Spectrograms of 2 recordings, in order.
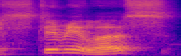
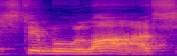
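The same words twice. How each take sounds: First: The word is said in its ordinary way. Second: The word is said with a cow-like moo sound.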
